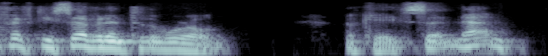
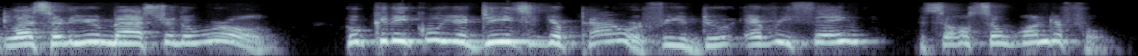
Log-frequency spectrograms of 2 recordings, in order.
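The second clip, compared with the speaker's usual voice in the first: raised, exultant retold blessing; overjoyed praise; 6 semitones higher than usual. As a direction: act out David praising his maker with joy. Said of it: "King David was so overjoyed".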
